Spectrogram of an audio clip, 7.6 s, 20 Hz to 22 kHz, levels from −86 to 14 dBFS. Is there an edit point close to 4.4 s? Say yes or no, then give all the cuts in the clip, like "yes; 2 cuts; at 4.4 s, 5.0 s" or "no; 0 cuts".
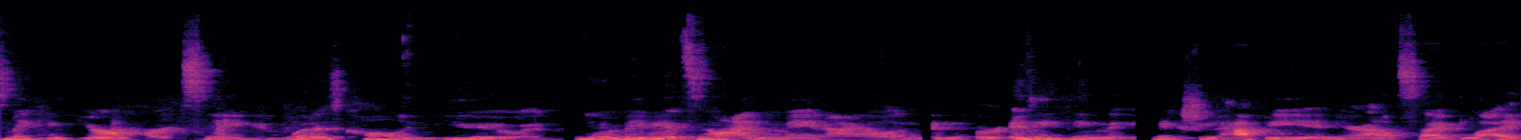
yes; 3 cuts; at 2.7 s, 4.4 s, 5.6 s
